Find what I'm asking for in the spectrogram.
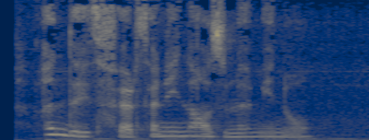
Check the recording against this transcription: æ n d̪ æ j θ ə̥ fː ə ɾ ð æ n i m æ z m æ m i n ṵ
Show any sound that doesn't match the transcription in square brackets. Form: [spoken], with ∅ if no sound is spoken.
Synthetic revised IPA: æ n d̪ æ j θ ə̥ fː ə ɾ [θ] æ n i [n] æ z m æ m i n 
